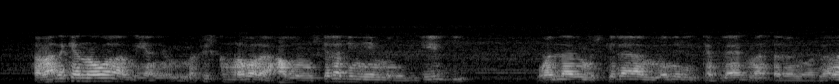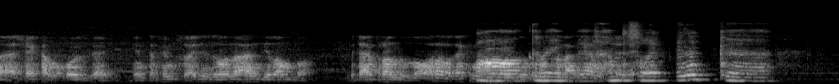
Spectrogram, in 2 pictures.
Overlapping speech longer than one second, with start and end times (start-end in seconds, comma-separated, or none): 13.2-14.8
